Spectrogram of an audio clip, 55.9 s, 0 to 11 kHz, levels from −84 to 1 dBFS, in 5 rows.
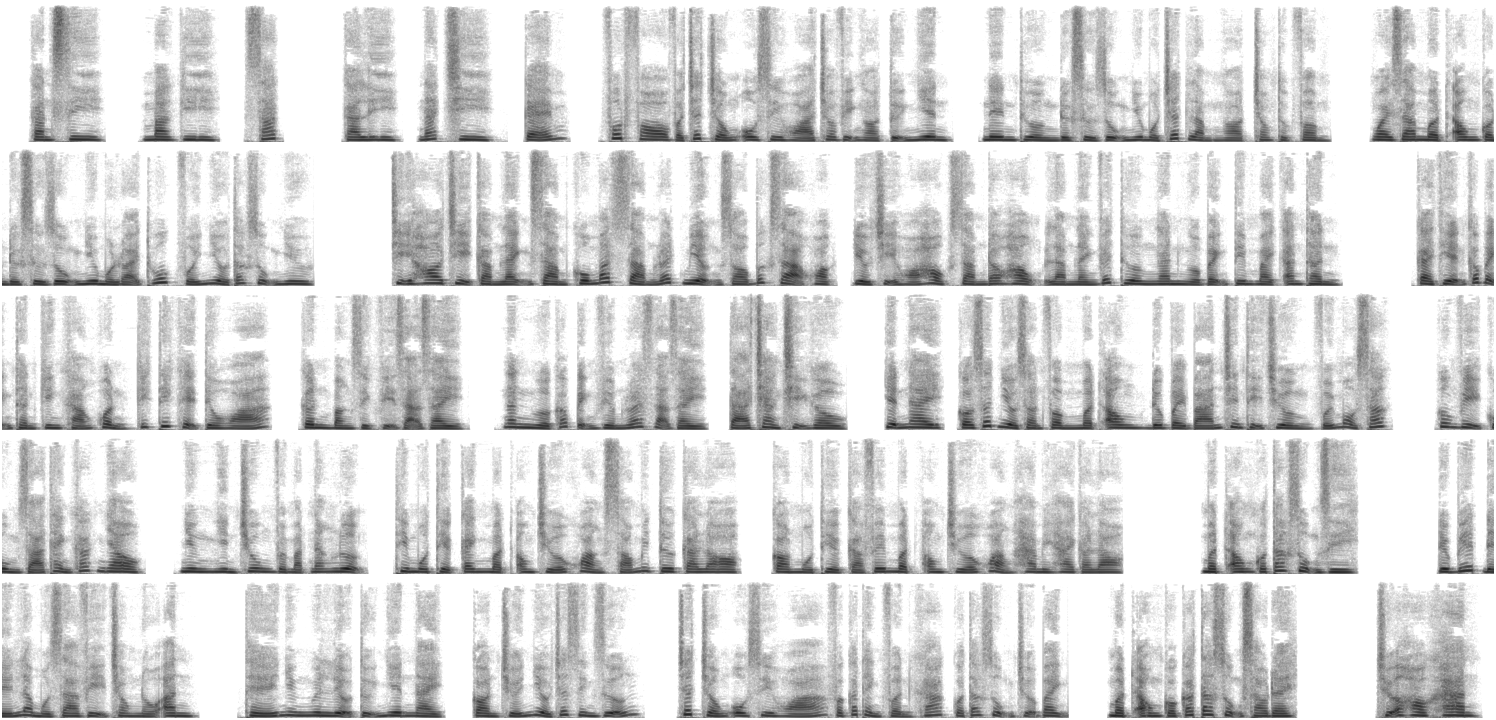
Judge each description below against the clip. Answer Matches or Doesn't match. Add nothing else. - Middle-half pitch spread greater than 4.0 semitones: Doesn't match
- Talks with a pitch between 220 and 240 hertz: Doesn't match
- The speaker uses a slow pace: Doesn't match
